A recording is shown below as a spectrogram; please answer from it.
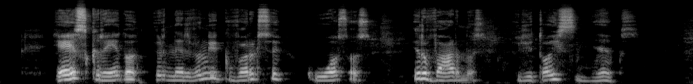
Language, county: Lithuanian, Kaunas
